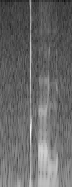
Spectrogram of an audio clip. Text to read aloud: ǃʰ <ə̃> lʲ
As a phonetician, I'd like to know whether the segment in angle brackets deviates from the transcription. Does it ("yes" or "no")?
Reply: yes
